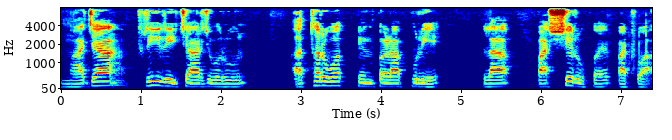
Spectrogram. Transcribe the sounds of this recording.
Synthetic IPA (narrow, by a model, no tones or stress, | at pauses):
mad͡ʑʱjafʰɾiɾit͡ɕaɾd͡ʑʋəɾuːn | ə̰t̪ʰəɾʋəpimpɭapuɾe | la | pat͡sɕeɾupəjpaʈʰʋa̰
